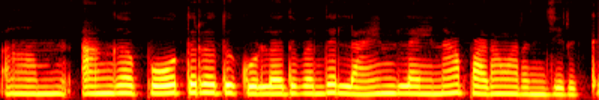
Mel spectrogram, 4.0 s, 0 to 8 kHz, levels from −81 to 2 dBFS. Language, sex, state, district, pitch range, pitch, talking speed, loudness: Tamil, female, Tamil Nadu, Kanyakumari, 210-225 Hz, 215 Hz, 135 wpm, -14 LUFS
